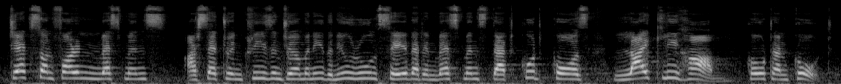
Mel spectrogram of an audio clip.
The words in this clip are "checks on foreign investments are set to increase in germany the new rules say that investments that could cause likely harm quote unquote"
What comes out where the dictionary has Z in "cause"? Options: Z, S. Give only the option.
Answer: Z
